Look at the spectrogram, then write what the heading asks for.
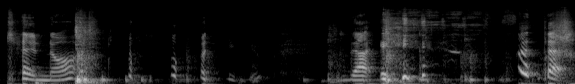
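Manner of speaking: laughing through the words; words broken by laughter. Real, not acted.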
